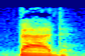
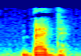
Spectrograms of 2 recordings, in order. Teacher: notice the elongation of the a sound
